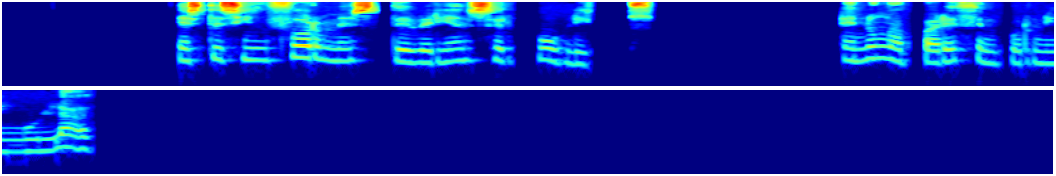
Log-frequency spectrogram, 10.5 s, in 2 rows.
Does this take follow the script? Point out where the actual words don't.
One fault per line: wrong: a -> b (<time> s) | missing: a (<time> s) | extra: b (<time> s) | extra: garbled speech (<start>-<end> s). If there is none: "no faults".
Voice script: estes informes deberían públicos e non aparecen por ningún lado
extra: ser (2.4 s)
